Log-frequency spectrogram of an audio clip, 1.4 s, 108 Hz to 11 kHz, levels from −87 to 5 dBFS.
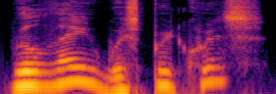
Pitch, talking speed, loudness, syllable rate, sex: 165 Hz, 175 wpm, -18 LUFS, 4.9 syllables/s, male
